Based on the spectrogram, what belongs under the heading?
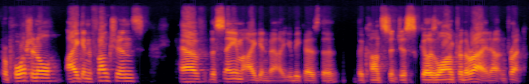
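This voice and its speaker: This recorded class session features a male physics instructor whose voice sits on the low side, speaking at normal speed. He lectures methodically, stopping to ask the class questions.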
